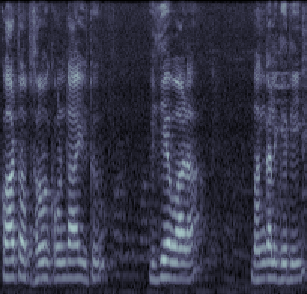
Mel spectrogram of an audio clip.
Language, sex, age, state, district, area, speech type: Telugu, male, 60+, Andhra Pradesh, Guntur, urban, spontaneous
